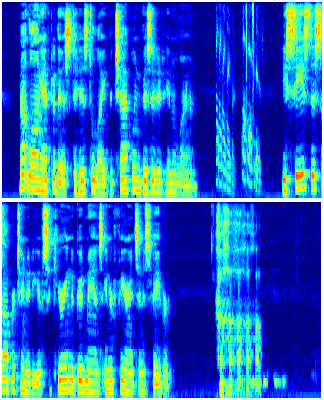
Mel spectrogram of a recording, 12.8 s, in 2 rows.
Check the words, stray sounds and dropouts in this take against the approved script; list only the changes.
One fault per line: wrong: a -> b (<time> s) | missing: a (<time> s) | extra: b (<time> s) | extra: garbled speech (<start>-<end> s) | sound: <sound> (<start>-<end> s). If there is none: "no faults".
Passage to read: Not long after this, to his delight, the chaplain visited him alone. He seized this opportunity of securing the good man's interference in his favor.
sound: chirp (4.3-5.2 s)
sound: laugh (10.6-12.1 s)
